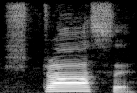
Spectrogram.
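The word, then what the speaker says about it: Straße: এইটা আছে যেটা এইটা আমরা ডবল এস ডবল এস এটা যখন যেভাবে করে উচ্চারণ করি এটাও হচ্ছে ঐরকম করে ঠিক আছে যেমন ধরেন হচ্ছে আমরা একটা শব্দ শিখি এটা হচ্ছে রাস্তা রাস্তা এটা বাংলা ডেসটা যদি দেখি স্ট্রাসে হ্যাঁ স্ট্রা আছে এটা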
